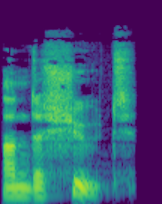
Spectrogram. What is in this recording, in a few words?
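"undershoot", English, British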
